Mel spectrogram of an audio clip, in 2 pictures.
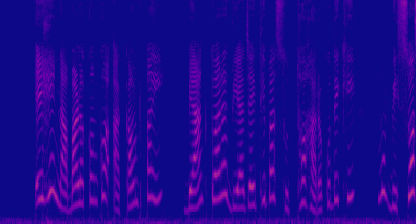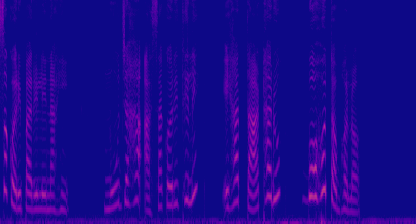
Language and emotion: Odia, surprised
